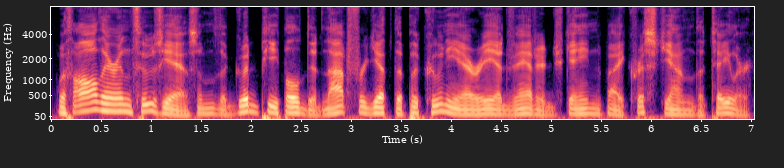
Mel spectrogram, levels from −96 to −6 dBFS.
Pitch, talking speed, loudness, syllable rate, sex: 100 Hz, 155 wpm, -18 LUFS, 4.5 syllables/s, male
